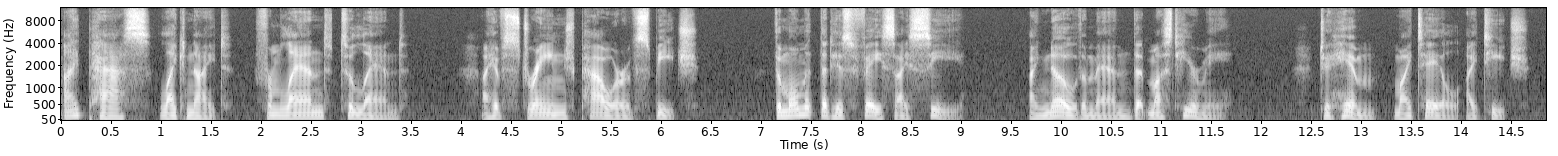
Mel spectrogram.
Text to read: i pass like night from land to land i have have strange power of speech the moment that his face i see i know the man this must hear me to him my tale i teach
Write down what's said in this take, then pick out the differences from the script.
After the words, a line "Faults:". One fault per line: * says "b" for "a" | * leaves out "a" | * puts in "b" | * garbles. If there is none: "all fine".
i pass like night from land to land i have strange power of speech the moment that his face i see i know the man that must hear me to him my tale i teach
Faults:
* leaves out "have"
* says "that" for "this"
